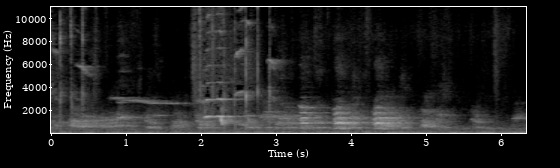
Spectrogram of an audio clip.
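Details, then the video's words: A leash-shy, timid dog protests being walked on a lead, giving a run of short, pitched yelping screams about every half second, preceded by a thin, high, steady tone. "Timid dog, afraid of leash, screams and protests."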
